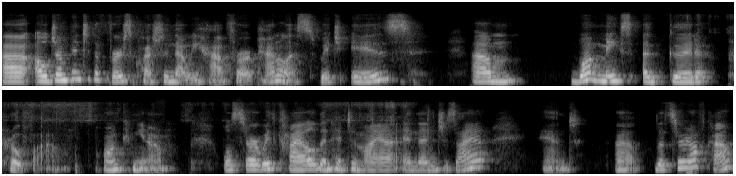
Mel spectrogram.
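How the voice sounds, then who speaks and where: At a fairly slow pace, a woman speaks with a somewhat breathy voice at a fairly high pitch and ordinary pitch variation. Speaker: panel moderator. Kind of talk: panel discussion.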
